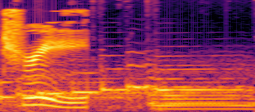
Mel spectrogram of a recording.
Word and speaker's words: three: is pronounced five and three is pronounced tree it's all done to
